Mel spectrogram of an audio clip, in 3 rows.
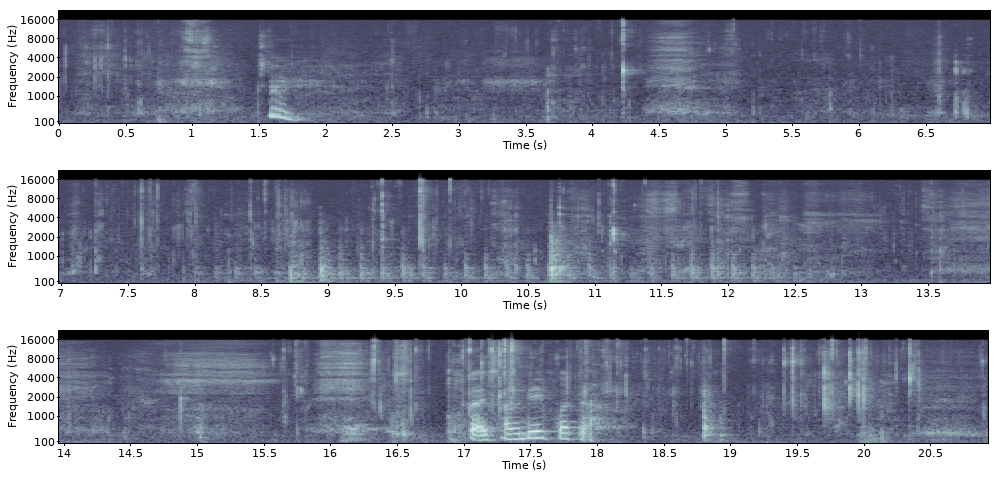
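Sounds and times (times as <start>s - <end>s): chewing and crunching: 0.0s - 1.6s, 2.2s - 20.9s
sharp mouth clicks and smacks: 3.7s - 4.4s.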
